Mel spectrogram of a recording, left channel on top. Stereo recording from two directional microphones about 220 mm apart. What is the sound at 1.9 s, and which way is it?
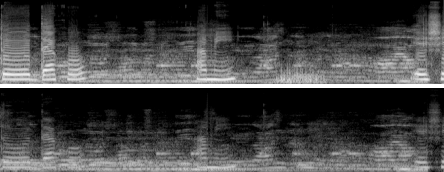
Speech, 45° left (ahead or behind).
